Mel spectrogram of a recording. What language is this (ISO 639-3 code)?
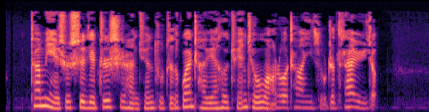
zho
